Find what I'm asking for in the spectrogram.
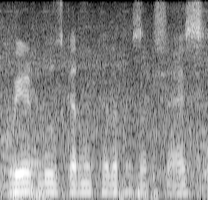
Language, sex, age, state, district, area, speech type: Kashmiri, male, 18-30, Jammu and Kashmir, Baramulla, rural, spontaneous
